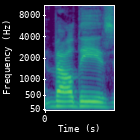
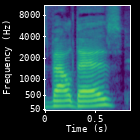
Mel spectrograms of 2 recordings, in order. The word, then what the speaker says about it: Valdez: was i said as Valdez in parentheses they spell the pronunciation and it's they spell it v al - Dez exactly exactly so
